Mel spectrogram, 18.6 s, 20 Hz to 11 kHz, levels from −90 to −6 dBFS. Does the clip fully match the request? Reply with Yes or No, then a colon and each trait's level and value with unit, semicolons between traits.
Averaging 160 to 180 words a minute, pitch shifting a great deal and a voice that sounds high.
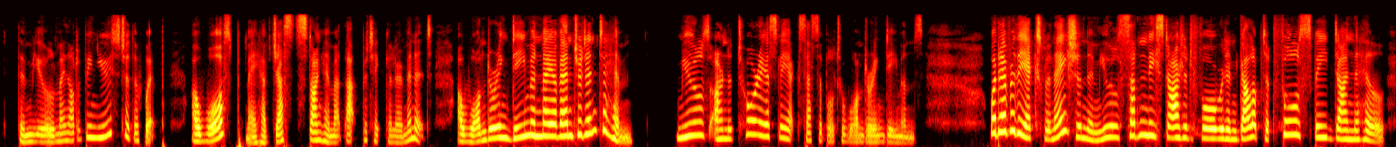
Yes: average, 170 wpm; wide, 7.7 semitones; high, 225 Hz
